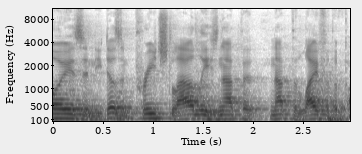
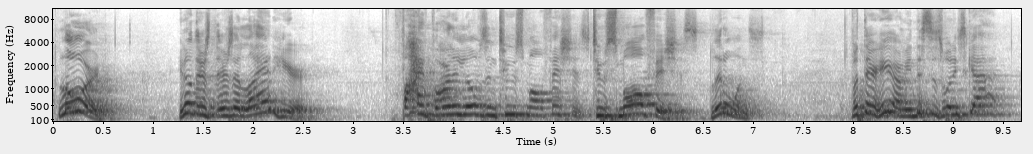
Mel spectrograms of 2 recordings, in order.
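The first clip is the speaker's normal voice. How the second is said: high, eager offering, smiling; eager Andrew, voice lifted high; hopeful Andrew; 9 semitones higher than usual. Retold or imitated. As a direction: offer it up with a big smile. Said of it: "with a big smile".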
